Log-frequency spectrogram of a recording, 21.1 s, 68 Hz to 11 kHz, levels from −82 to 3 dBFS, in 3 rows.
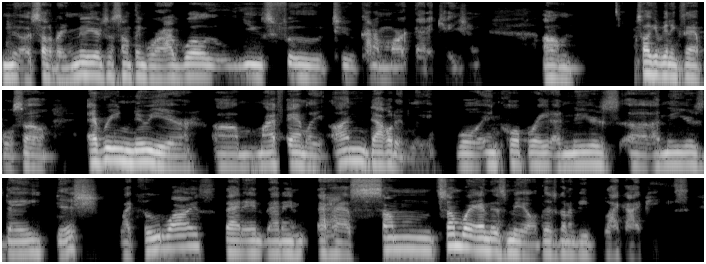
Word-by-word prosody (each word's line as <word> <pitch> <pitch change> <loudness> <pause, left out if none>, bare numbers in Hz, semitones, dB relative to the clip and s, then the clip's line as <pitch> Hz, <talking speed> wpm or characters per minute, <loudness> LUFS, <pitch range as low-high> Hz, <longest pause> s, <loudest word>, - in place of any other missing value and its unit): you 120 +1 +5
know, 105 -3 -6
celebrating 110 0 0
New 140 - +5
Years, 135 -2 +2
or 130 - -3
something, 130 -1 0
where 115 -1 -3
I 115 +2 0
will 125 +1 +3 0.3
use 250 0 +3
food 120 -5 -1
to 115 -4 -6
kinda - - -6
mark 110 +1 -6
that - - -10
occasion. - - -16 0.6
Um, 110 -4 -1 0.6
so 150 - +5
I'll - - +9
give 140 - +4
you 135 - +6
an - - +5
example, 120 -3 -1
so, 110 - -2 0.4
every 160 +3 +6
New 145 0 +7
Year, 110 -7 +3 0.2
um, 115 -1 -4
my 120 +1 +1
family 120 -5 -1
undoubtedly 130 - -1 0.2
will 120 -1 -2
incorporate 125 0 -2
a 110 - -6
New 120 +2 +2
Year's, 125 -4 -1
uh 115 -2 -7
a - - -5
New 120 +1 +1
Year's 125 -3 -1
Day 120 +3 -3
dish, 135 +5 -3 0.2
like, - - -10
food-wise, 165 +5 0 0.2
that 130 -1 +1
in 125 -1 -2
that 120 0 -4
in 120 0 -2
that 125 -2 -3
has 115 -2 -4
some 150 -1 +1
somewhere 180 -1 +5
in 150 -1 +6
this 135 -4 0
meal 110 -5 0
there's 115 -3 -4
gonna 115 0 -5
be 110 -2 -8
black-eyed - - -8
peas, 390 +1 -17
125 Hz, 175 wpm, -23 LUFS, 115-135 Hz, 0.6 s, I'll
